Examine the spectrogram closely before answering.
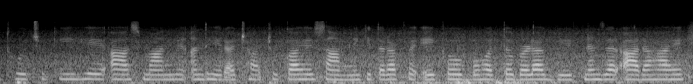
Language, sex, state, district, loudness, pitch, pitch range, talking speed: Hindi, female, Uttar Pradesh, Budaun, -19 LUFS, 230 Hz, 225-235 Hz, 175 wpm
